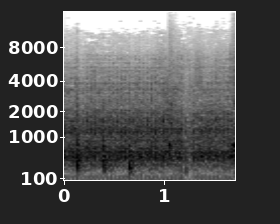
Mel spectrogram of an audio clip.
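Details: 2016 Land Rover Discovery Sport 2.0 Ingenium diesel, about 101,400 km, after repair of a ticking noise with warning light linked to low oil: steady idle with soft, even clatter, metallic tapping gone; oil consumption still suspected.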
